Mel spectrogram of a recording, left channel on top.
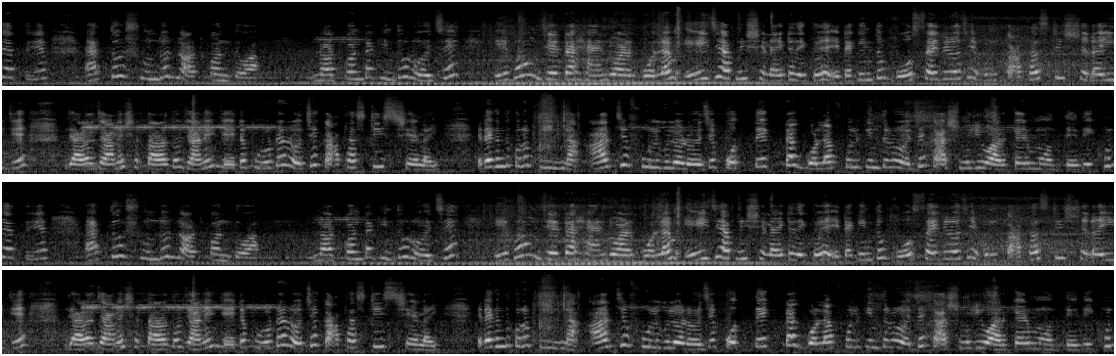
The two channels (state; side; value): normal; both; correlation 0.50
